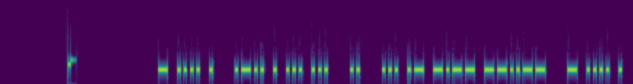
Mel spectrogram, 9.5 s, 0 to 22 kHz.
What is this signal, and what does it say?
Morse code, heard as a keyed tone, about 25 wpm, 700 Hz. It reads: THE LESS I SAY, THE
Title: Sentences from Top 1000 Words - Review Part 2 - 25wpm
